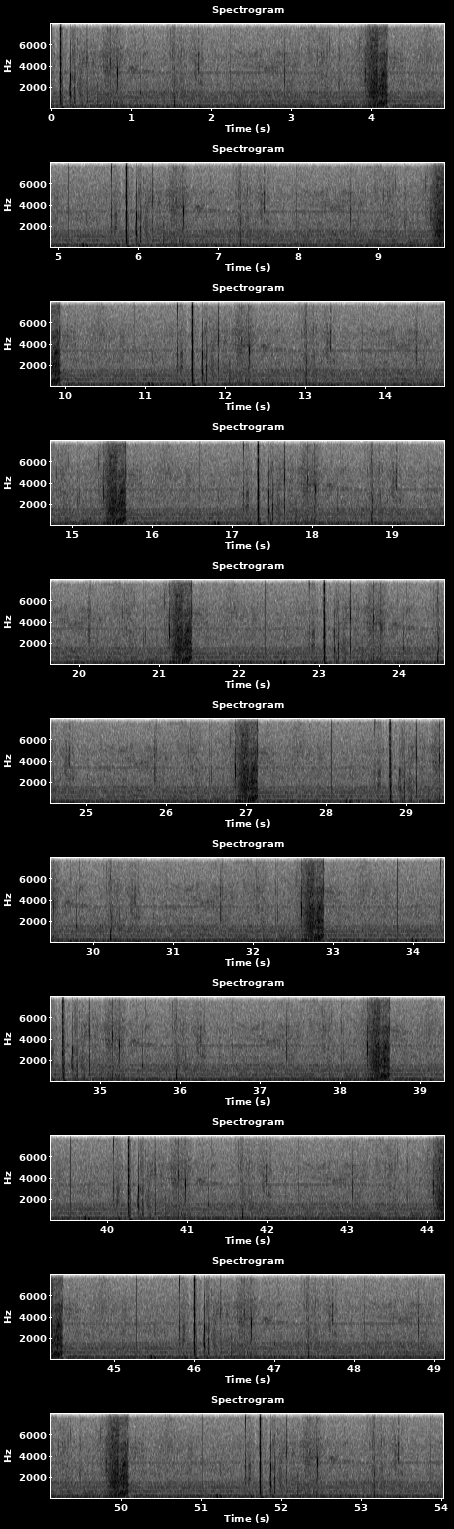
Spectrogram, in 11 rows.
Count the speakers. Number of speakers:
0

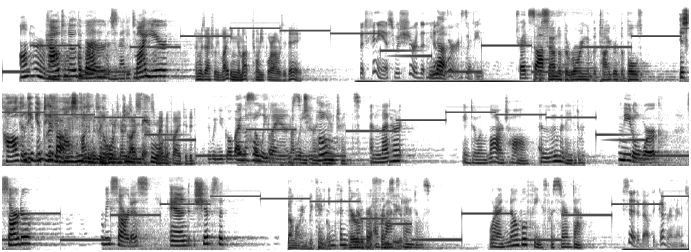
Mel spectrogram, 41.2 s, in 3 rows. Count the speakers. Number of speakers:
9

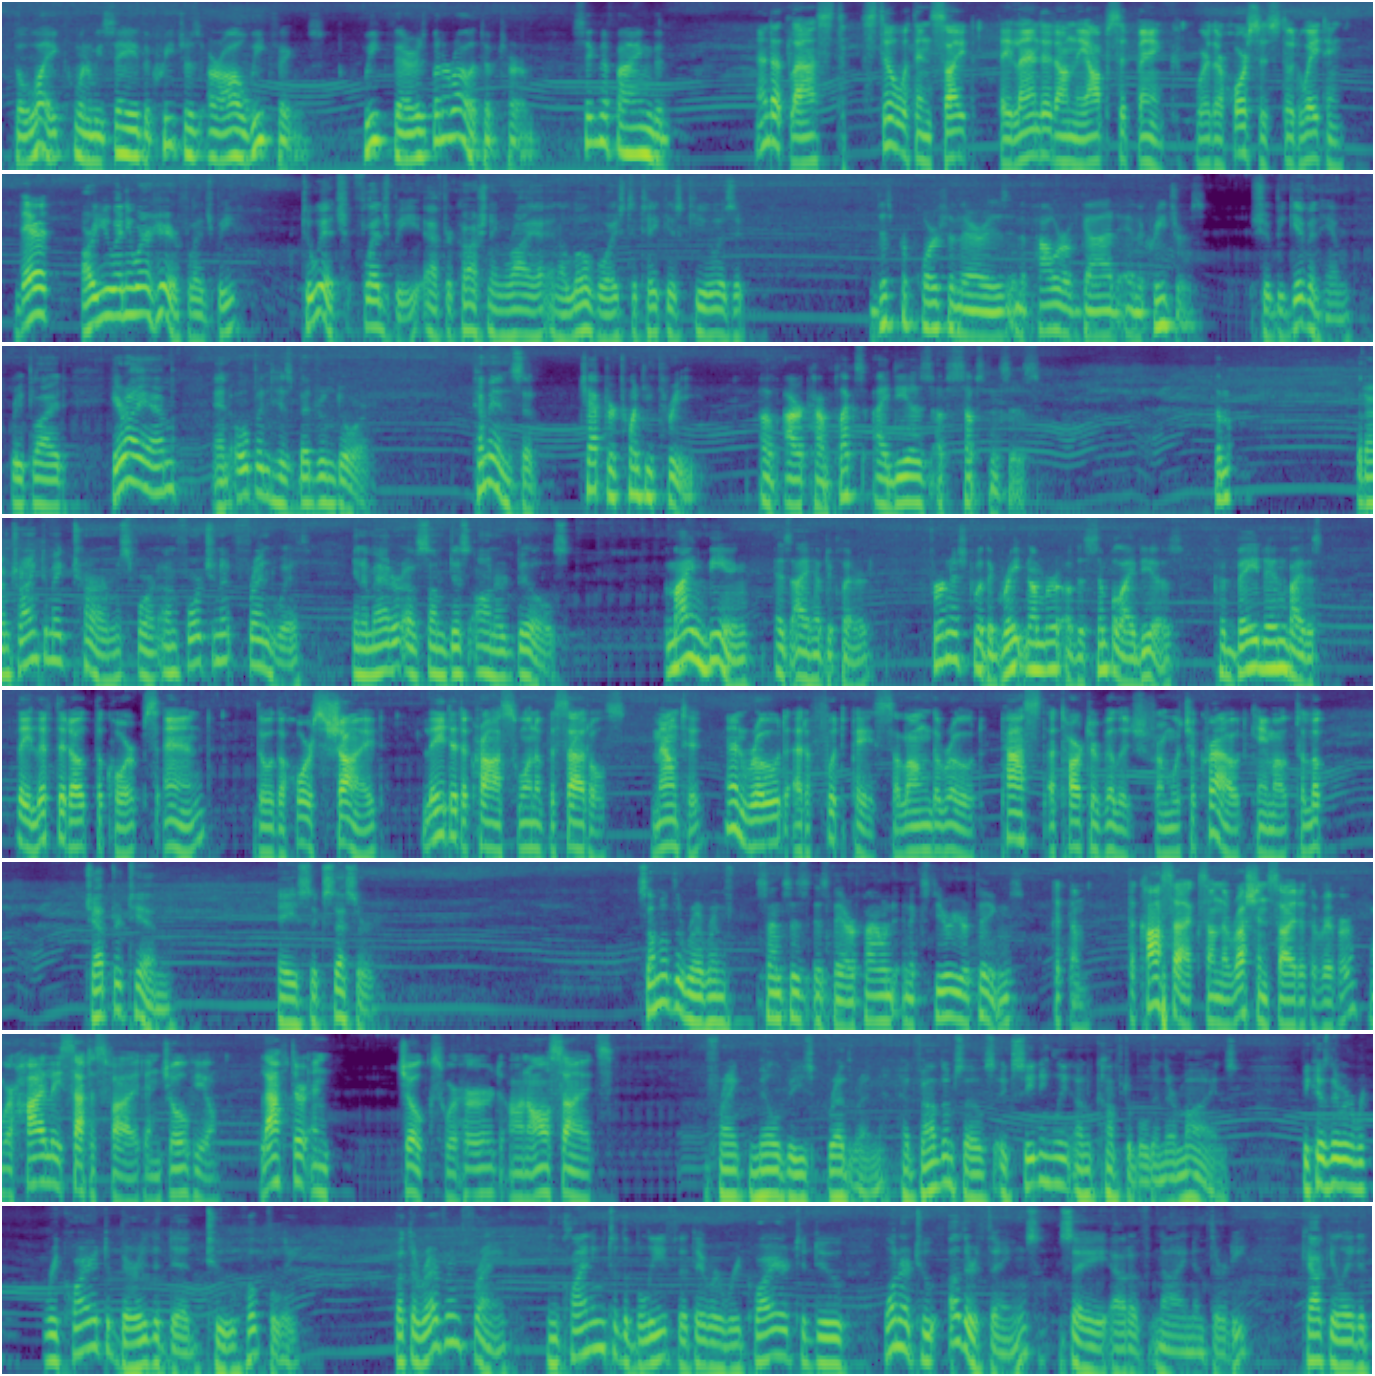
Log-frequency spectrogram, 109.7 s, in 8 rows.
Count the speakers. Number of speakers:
3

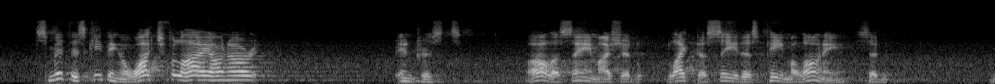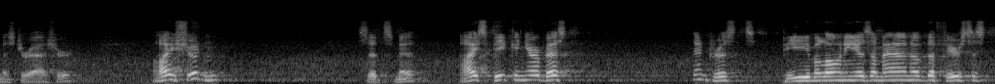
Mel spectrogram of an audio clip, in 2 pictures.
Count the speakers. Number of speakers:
1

